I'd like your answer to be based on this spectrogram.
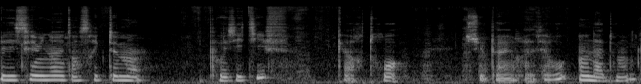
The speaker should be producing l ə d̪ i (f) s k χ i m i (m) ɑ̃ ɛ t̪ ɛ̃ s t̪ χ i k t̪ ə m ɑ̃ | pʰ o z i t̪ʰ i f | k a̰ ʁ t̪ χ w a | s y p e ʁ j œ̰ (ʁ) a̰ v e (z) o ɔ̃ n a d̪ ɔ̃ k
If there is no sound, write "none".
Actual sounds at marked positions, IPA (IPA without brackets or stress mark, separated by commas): none, n, ʁ, ʁ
